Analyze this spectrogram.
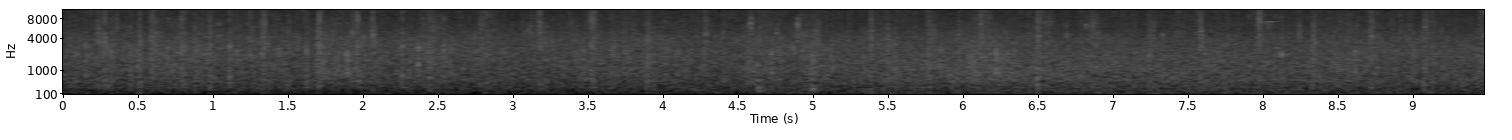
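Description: Tall corn leaves rustle in a light wind.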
